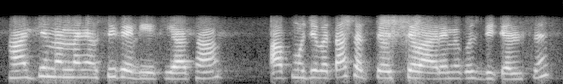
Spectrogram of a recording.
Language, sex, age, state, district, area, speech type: Hindi, female, 18-30, Madhya Pradesh, Harda, rural, conversation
